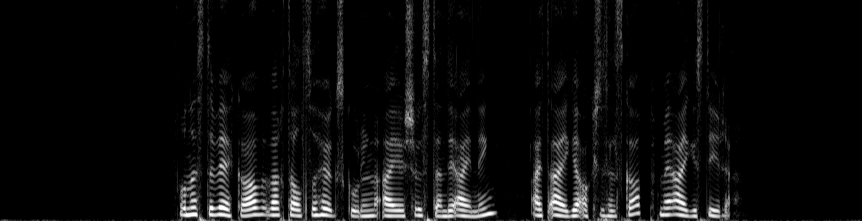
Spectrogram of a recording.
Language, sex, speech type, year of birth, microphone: Norwegian, female, read, 1988, Sennheiser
